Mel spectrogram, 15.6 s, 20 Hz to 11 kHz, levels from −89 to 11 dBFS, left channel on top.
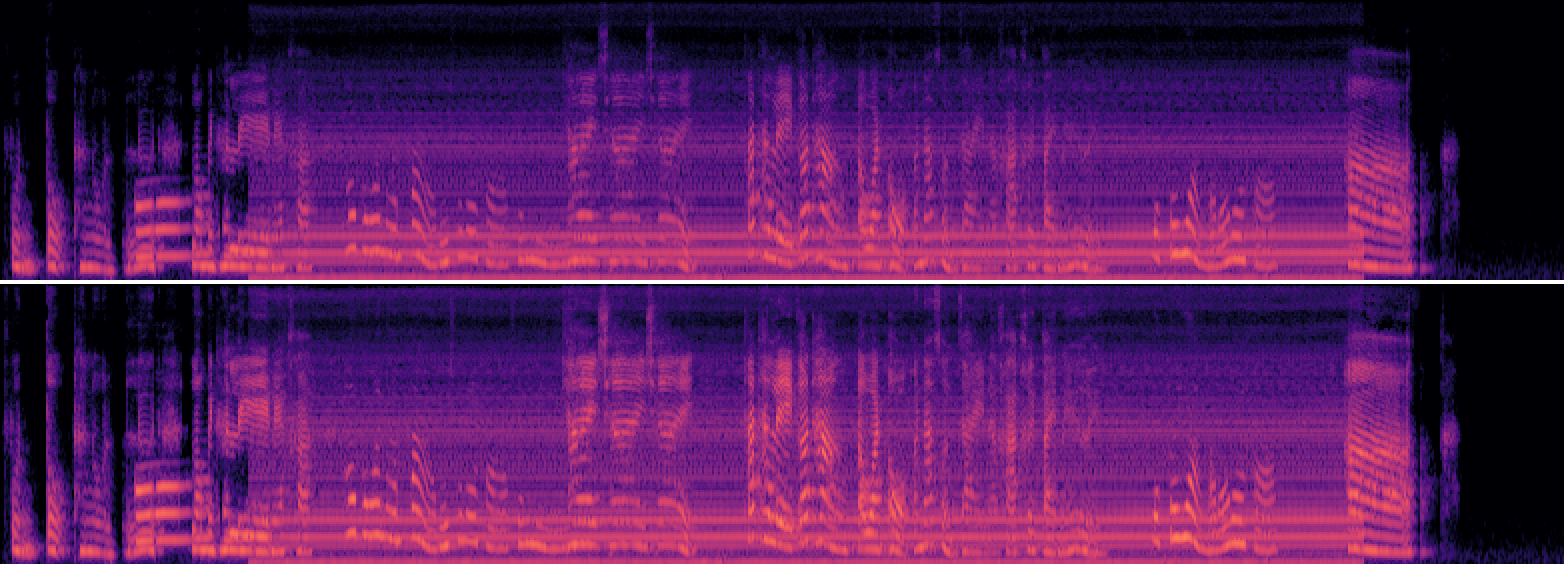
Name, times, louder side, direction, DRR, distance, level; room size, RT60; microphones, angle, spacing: voice 1, 0.1-1.6 1.9-3.5 5.6-7.0 7.4-11.1 13.4-14.6, right 4 dB, 80° right, 1.4 m, -27 dB
voice 2, 1.3-2.5 3.4-5.7 11.5-12.8, right 4 dB, 60° right, 0.9 m, -27 dB
sound 1, 2.5-13.6, right 2 dB, 30° right, 2.9 m, -32 dB
head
